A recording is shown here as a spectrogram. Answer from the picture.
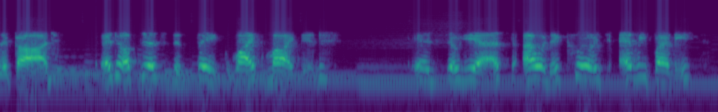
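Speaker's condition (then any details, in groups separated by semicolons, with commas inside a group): Cerebral palsy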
